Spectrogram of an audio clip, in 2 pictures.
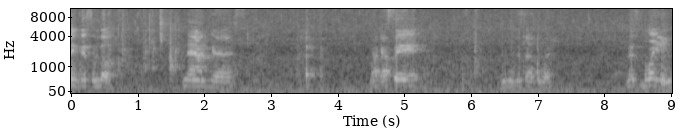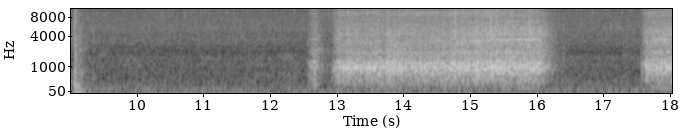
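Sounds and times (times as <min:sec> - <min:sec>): countertop blender running: 0:12.6 - 0:16.4, 0:17.5 - 0:18.0.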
